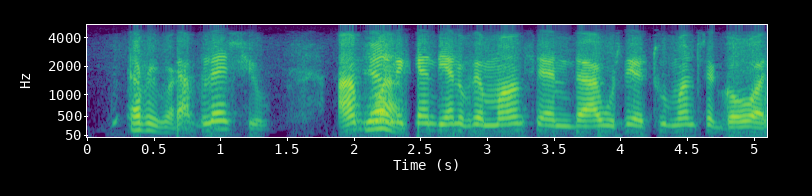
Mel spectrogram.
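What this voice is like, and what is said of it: Greek accent in English. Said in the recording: “The accent here is Greek”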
